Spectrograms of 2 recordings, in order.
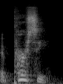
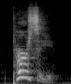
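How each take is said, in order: First: Restrained warning call. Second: Higher, louder urgent call. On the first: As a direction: say the name as a caution. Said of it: "Annabeth warned". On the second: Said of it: "Annabeth said more urgently". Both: A narrator's reading.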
